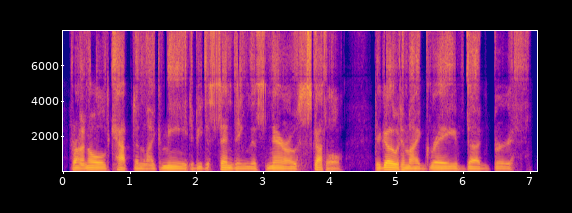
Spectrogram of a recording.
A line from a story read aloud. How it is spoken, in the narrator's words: he would mutter to himself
